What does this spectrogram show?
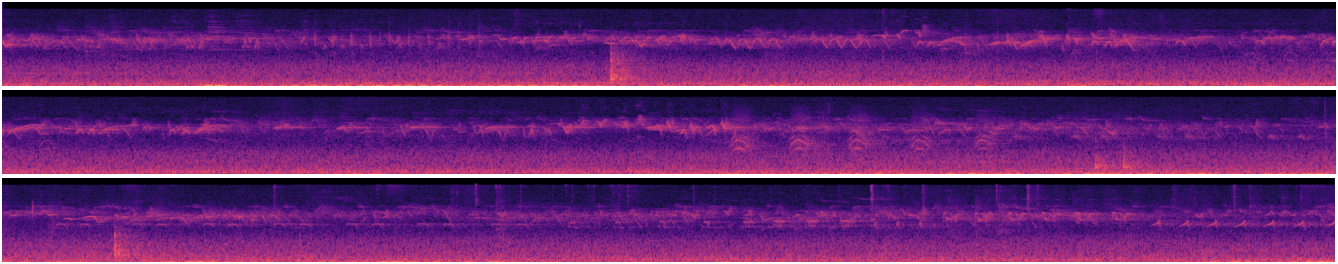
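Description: Birds chirping and twittering in a steady, busy chorus over a low background hum. There are a couple of short light knocks, one a few seconds in and one about two-thirds of the way through.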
